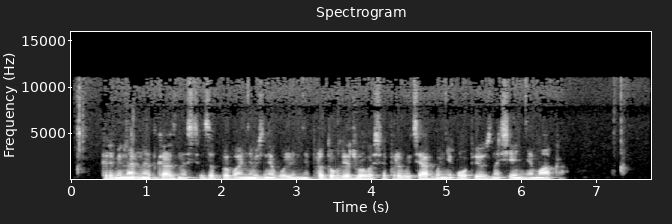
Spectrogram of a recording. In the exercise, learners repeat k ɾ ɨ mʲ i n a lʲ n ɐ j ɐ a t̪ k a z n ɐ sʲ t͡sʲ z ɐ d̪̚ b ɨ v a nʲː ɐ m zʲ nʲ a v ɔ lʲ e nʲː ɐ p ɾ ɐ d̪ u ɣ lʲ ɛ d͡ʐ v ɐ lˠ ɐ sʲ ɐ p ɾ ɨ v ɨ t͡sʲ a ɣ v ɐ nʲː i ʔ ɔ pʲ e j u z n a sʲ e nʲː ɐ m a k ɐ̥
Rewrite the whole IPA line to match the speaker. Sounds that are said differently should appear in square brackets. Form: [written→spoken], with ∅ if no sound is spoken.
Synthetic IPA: k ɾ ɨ mʲ i n a lʲ n ɐ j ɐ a t̪ k a z n ɐ sʲ t͡sʲ z ɐ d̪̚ b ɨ v a nʲː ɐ m zʲ nʲ a v ɔ lʲ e nʲː ɐ p ɾ ɐ d̪ u ɣ lʲ ɛ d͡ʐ v ɐ lˠ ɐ sʲ ɐ p ɾ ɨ v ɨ t͡sʲ a ɣ v ɐ nʲː i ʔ ɔ pʲ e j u z n a sʲ e nʲː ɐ m a k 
